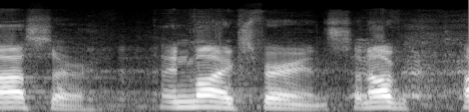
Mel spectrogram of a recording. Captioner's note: audience laughing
